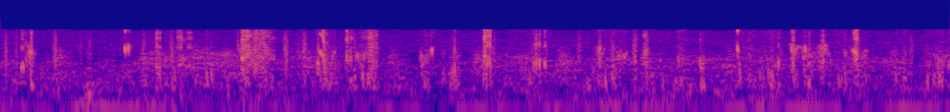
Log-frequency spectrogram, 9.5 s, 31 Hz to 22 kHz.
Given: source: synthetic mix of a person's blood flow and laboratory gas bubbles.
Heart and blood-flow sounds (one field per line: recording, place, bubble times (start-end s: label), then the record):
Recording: Doppler ultrasound of blood flow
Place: subclavian vein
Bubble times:
0.17-0.37 s: bubbles
1.22-1.31 s: bubbles
1.53-1.93 s: bubbles
2.04-2.16 s: bubbles
2.37-2.76 s: bubbles
3.13-3.40 s: bubbles
3.43-3.80 s: bubbles
4.18-4.35 s: bubbles
4.40-4.63 s: bubbles
4.79-4.94 s: bubbles
5.07-5.50 s: bubbles
5.85-6.27 s: bubbles
6.40-6.54 s: bubbles
6.57-6.88 s: bubbles
6.97-7.09 s: bubbles
7.34-7.82 s: bubbles
7.88-8.68 s: bubbles
8.94-9.08 s: bubbles
9.24-9.51 s: bubbles
From the record:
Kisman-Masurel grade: 242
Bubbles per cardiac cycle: several, 3 to 8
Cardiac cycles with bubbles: 100%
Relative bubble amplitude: moderate (0.250 to 0.450)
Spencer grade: 3 (all of the cardiac periods contain showers or single bubble signals, but not dominating or overriding the cardiac motion signals)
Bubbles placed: anywhere in the cardiac cycle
